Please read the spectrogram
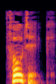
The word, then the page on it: photic: British English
